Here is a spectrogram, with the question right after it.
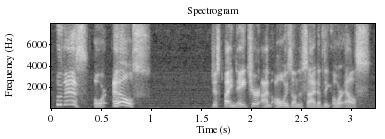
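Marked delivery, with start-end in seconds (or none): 0.1-1.0 high put-on voice for a bully's ultimatum; mocking threat. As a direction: sneer it out as the bully. Quoting Sam's threat.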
